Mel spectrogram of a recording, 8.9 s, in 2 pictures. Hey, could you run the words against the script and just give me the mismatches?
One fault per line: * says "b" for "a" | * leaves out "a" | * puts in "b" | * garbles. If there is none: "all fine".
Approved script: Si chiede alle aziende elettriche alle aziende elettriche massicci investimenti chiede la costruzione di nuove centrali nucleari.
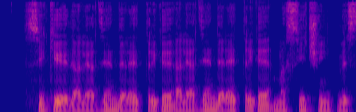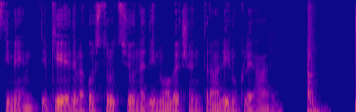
all fine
